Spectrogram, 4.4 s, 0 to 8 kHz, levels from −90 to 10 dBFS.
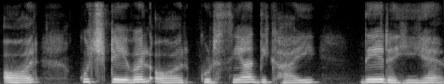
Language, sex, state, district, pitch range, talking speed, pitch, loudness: Hindi, male, Himachal Pradesh, Shimla, 200-230 Hz, 120 wpm, 215 Hz, -16 LUFS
